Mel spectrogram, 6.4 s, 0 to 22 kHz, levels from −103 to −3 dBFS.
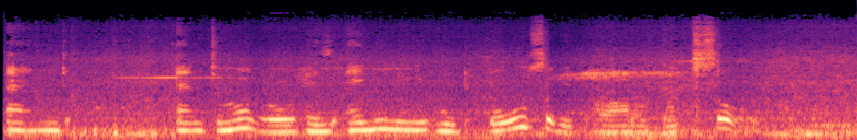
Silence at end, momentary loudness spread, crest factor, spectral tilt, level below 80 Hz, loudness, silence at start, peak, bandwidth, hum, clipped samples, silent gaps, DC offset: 0 s; 10 LU; 14 dB; -7 dB/octave; -36 dBFS; -15 LUFS; 0.05 s; 0 dBFS; 11.5 kHz; none; under 0.1%; none; under 0.1%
